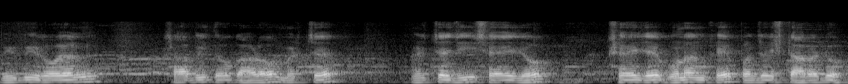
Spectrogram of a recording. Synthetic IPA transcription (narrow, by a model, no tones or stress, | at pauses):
biːbiɾɔːjəl | saːbit̪oɠaːɽ̤omɪɽt͡ɕə | mɪɽt͡ɕəd͡ʑiːʃɐd͡ʑoː | ʃɐɦd͡ʑeːɡʱʊn̤ənɪ̆kʰeːpɐ̃ɲd͡ʑəɪsʈaːɾɐɗijoː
